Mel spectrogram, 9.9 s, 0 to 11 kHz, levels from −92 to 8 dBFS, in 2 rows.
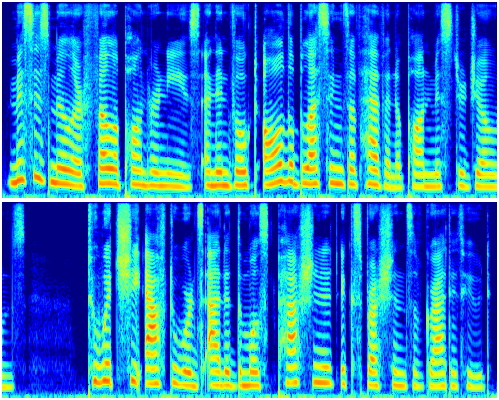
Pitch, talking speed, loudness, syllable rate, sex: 230 Hz, 165 wpm, -20 LUFS, 5.1 syllables/s, female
